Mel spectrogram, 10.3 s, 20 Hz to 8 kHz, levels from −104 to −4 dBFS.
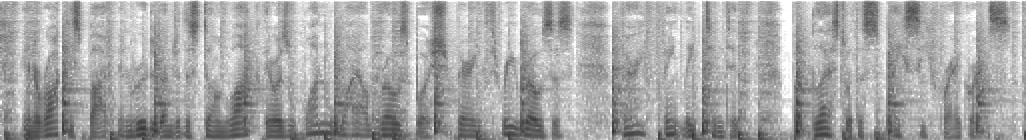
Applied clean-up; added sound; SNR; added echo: none; Drum kit; 3 dB; none.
